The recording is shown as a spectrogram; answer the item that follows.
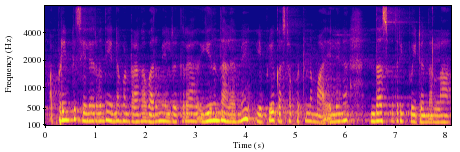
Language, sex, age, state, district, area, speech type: Tamil, female, 45-60, Tamil Nadu, Tiruppur, rural, spontaneous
